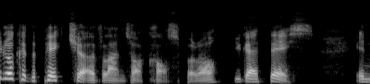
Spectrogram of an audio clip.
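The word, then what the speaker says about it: Llandough: It's spelt. But really, we pronounce it Llandoch.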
